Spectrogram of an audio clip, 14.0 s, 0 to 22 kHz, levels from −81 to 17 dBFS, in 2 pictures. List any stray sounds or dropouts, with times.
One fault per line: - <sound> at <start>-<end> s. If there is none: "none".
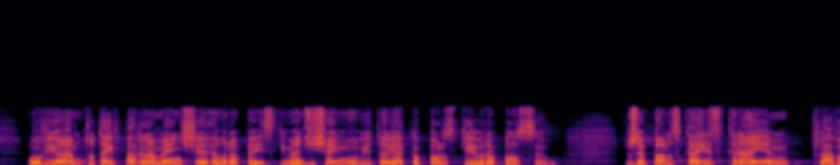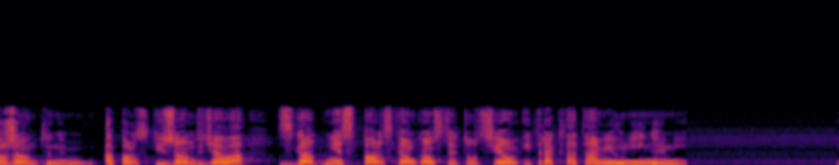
none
